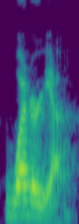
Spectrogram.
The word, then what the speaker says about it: what are you: What are you sounds like one word. What are ya? What are ya? So the R just becomes and I attach it to what?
